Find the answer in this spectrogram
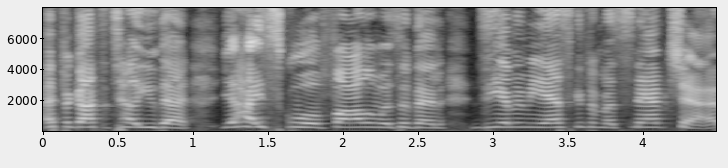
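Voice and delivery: put-on Long Island accent. Retelling what a Snapchatter said to the speaker, in Brayden Sparnick's Long Island accent. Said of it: "so this is his Long Island accent".

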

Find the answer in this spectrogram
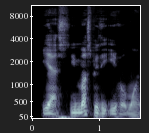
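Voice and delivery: ordinary delivery, nothing marked

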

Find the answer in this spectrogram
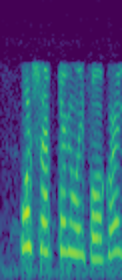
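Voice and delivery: very high-pitched rising voice. Referee recalling a player questioning a penalty: Steve Roach's high-pitched voice. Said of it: "he had one of these high-pitched voices".

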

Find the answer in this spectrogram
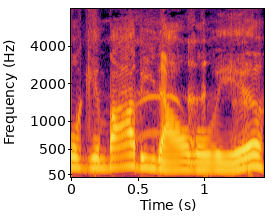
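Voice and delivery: loud, awful, put-on Australian accent. Joking about the bass player's name, in a terrible Australian accent. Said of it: "That was a terrible Australian accent".

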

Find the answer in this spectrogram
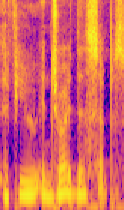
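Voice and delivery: whispering. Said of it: "I'm just whispering".

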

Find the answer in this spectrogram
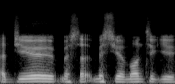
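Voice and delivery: usual speaking voice

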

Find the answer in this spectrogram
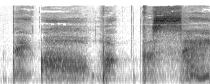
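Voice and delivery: slow, hushed, secretive whisper. Joking about not trusting allies, saying an aside: mock whisper. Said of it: "I'm gonna whisper this so no one else can hear it".

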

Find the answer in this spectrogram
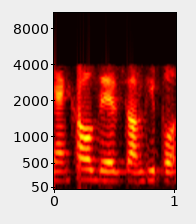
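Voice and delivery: ordinary talk

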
